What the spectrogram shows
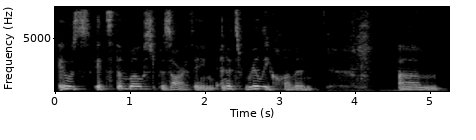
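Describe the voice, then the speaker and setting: A young woman who makes relationship vlogs shares a personal self-help video in a hoarse, breathy voice strained by a cold, with a gravelly fry under her tone and words often slipping into a whisper. Her voice sits on the high side with fairly even intonation. She speaks slowly and hesitantly, pausing often, with many ums and soft whispery breaths.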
